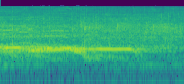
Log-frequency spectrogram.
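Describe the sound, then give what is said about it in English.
An audience claps steadily in a dense, continuous wash of hand claps that holds at a fairly even loudness for about two seconds, with no talking over it. “All right, except for those people who weren't clapping.”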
